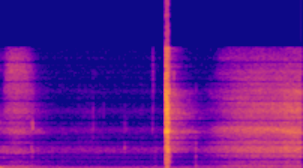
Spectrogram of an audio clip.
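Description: One sharp click at the computer about a second in, the kind a mouse button or key makes, then a faint hiss near the end.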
